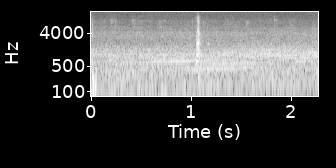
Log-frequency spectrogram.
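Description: Car cabin noise while driving: a steady engine and road rumble with a faint whine that slowly rises in pitch as the car picks up speed. A short sharp click about a second in.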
